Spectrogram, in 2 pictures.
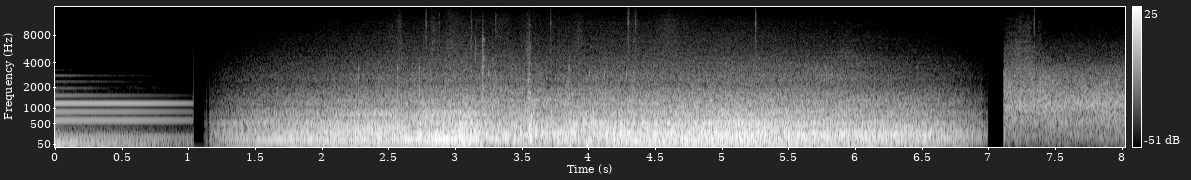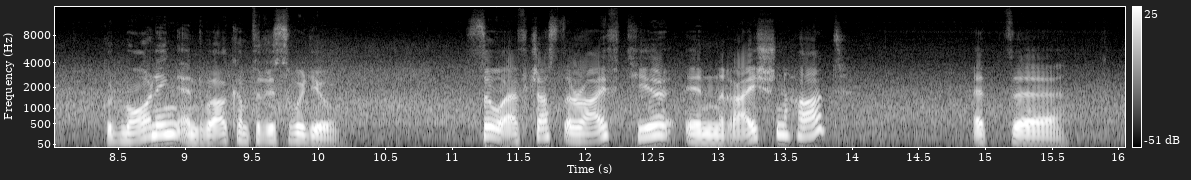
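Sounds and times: car engine and road noise: 1.2 - 16.0.

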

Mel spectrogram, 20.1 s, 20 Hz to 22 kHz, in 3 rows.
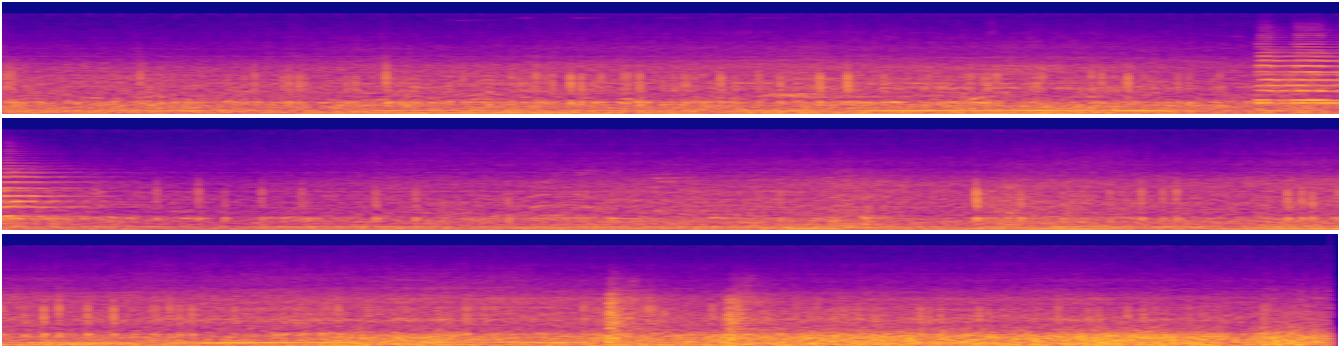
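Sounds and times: low rumble of city traffic: 0.0 - 20.0
car horn toot: 6.3 - 7.3.

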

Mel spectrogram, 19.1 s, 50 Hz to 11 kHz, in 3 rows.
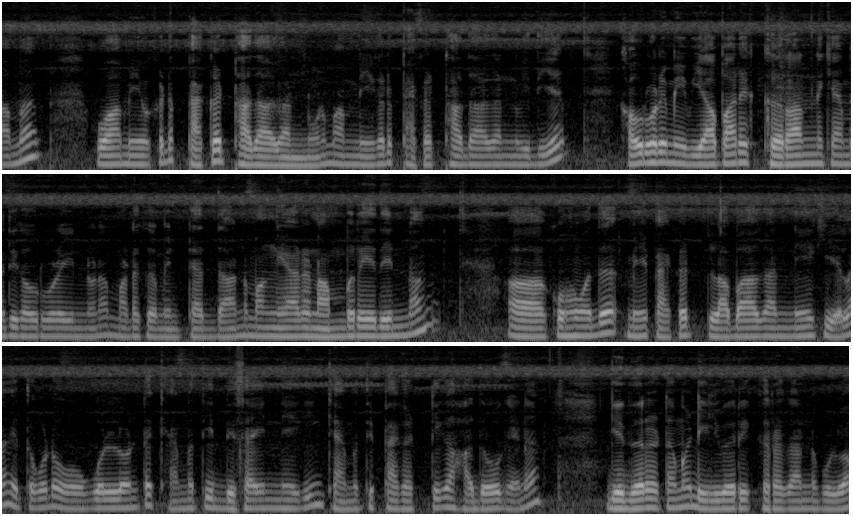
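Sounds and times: faint high-pitched whine: 0.0 - 19.0.

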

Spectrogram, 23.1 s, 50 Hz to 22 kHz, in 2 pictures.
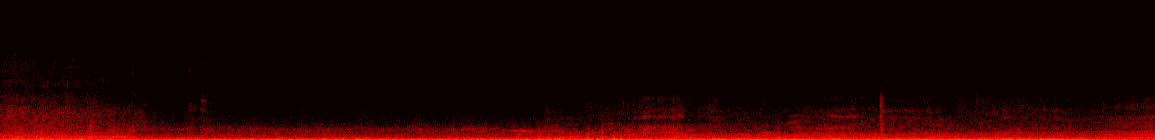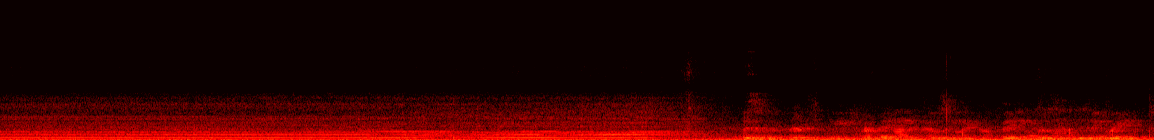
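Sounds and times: low rumble: 0.0 - 21.8
turbine whine: 0.0 - 23.0.

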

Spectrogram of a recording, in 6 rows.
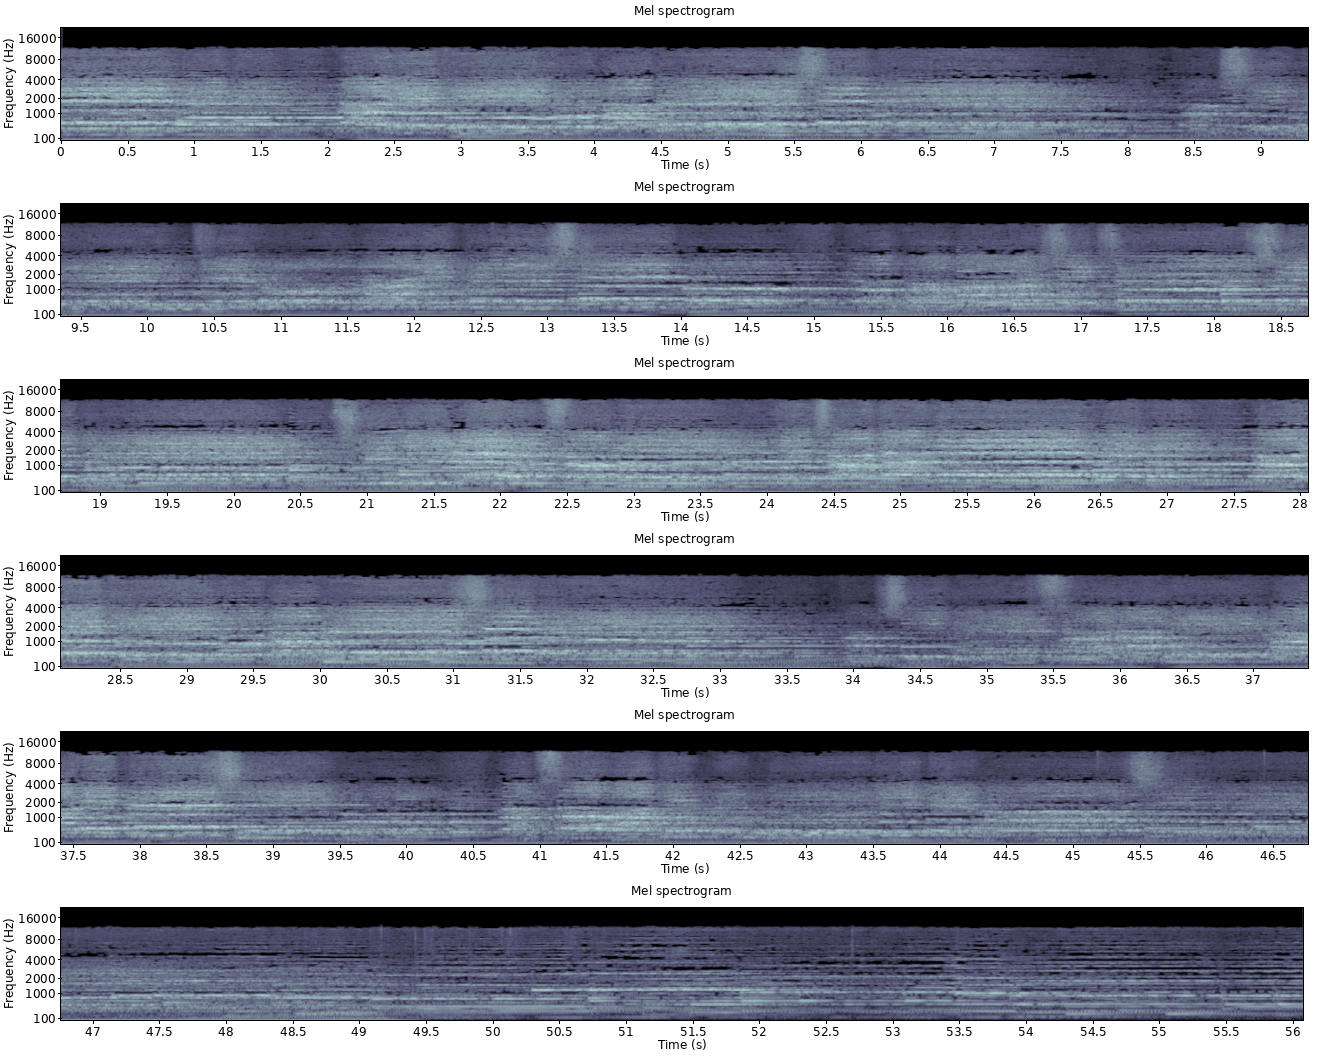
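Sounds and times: choir singing a hymn: 0.0 - 56.0.

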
